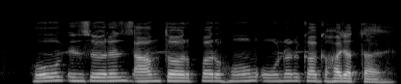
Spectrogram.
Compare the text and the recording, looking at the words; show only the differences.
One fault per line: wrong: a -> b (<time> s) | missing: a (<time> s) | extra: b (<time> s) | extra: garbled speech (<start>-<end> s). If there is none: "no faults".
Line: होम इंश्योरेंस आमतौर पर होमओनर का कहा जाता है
no faults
